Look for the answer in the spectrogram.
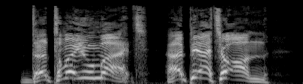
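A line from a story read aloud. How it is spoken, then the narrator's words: Howling. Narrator (Russian): Взвыл Лежаков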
